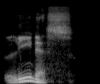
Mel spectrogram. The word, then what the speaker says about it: Linus: Yeah, and just to clarify, Linus is pronounced Linus. – That's right. – I like Linus. Linus. Olmstrom. – No, not Linus. – Oh, man. – That's Linus from Charlie Brown.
